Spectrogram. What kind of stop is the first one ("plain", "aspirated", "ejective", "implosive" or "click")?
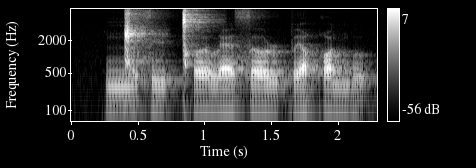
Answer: click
